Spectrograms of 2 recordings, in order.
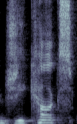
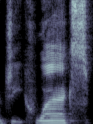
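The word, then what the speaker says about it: GQuuuuuuX: Uh Gcucks. It's spelled GQ. GQ with like sick U. GQ. Uux. People call it either Gcucks or G Quacks, like whatever, because that's just easier to say.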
